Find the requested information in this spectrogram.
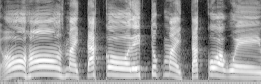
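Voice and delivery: loud, high, hammed-up Mexican accent; forced Mexican accent. Mocking an actor's English in a film, forced Mexican accent. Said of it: "where they forced the Mexican accent".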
